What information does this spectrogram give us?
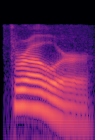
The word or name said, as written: thrower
